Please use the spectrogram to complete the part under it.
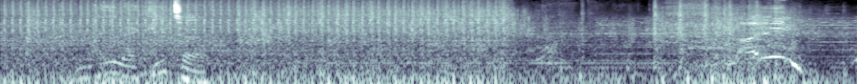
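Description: Cannon fire in the video game Final Exam, dense loud bursts of gunfire and crashing impacts throughout, with a person talking briefly over the din.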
